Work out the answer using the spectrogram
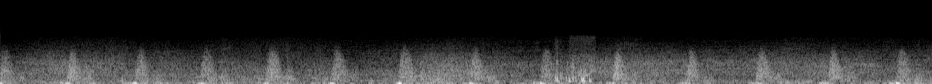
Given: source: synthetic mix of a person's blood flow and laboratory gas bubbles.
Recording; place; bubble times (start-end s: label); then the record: Doppler ultrasound of blood flow; subclavian vein
5.53-5.96 s: bubbles
From the record:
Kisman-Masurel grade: 113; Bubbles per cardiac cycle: 1 to 2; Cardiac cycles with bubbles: 1 to 10%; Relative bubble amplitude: loud (0.450 to 0.775); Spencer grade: 1 (occasional bubble signal discernible with the cardiac motion signal, with majority of cardiac periods free of bubbles); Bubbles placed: anywhere in the cardiac cycle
